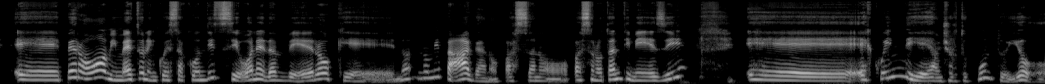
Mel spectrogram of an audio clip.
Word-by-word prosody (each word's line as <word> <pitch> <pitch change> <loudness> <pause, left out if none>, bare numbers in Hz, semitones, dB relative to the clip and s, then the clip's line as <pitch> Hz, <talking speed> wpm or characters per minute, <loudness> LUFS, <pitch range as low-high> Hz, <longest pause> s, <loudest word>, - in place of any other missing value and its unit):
Ehm, 210 -2 0
però 315 0 +3
mi 230 - -2
mettono 230 +5 +2
in 185 - -8
questa 205 0 +1
condizione 225 - +2
davvero 190 +6 -1
che 170 +3 -8
no 240 +2 -7
non 295 +2 -10
mi 345 +2 -7
pagano, 210 - +2
passano 170 - +1
passano 205 -1 +4
tanti 240 +4 -1
mesi, 180 - -1 0.7
ehm, 185 -6 +1
e 215 - -2
quindi 275 - -3
a - - -2
un - - -10
certo 170 0 -8
punto 280 0 -9
io - - -3
205 Hz, 145 wpm, -27 LUFS, 180-250 Hz, 0.7 s, passano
